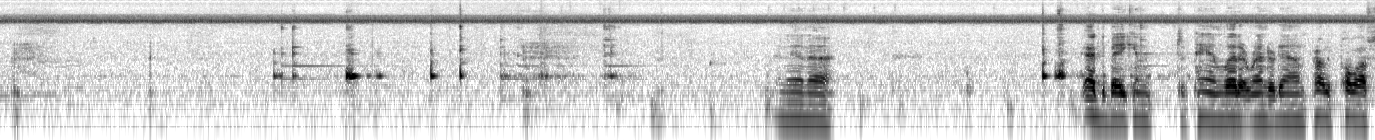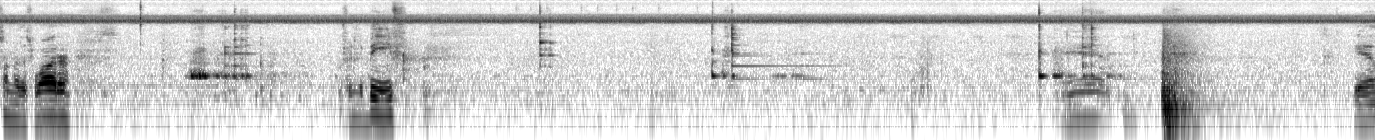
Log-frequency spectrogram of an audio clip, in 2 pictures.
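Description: Metal tongs clink against a cast iron pot and lid.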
